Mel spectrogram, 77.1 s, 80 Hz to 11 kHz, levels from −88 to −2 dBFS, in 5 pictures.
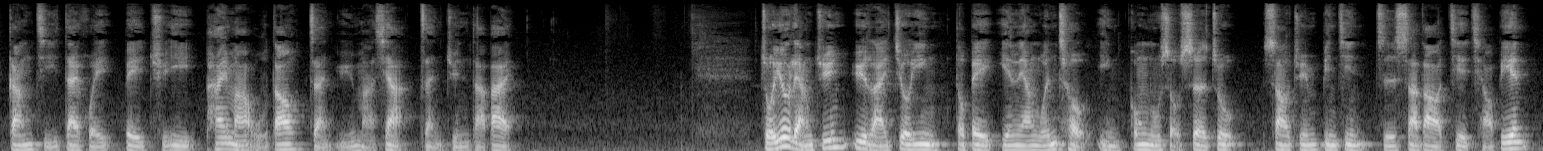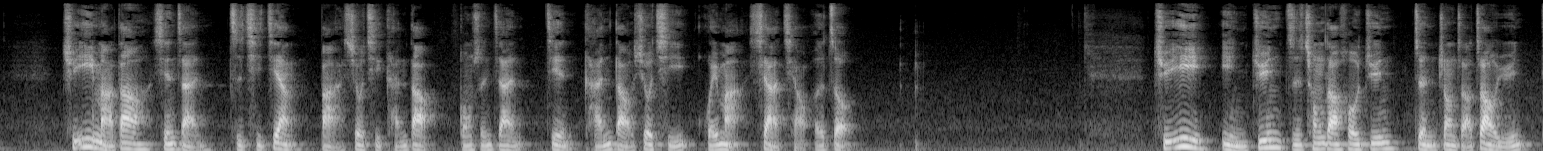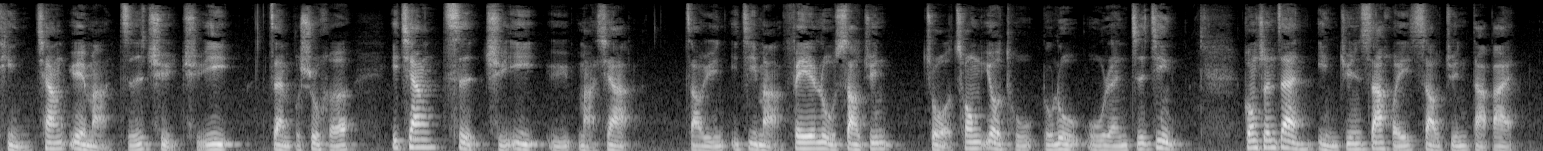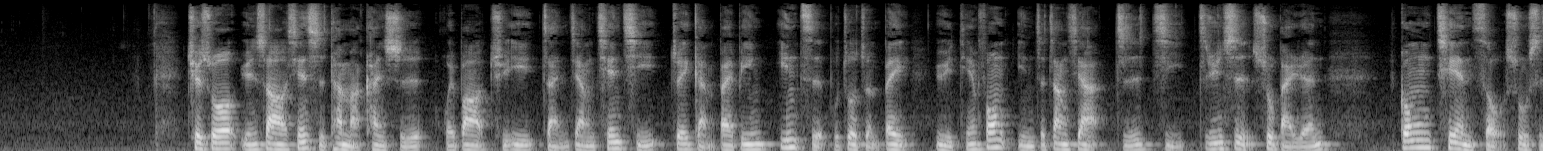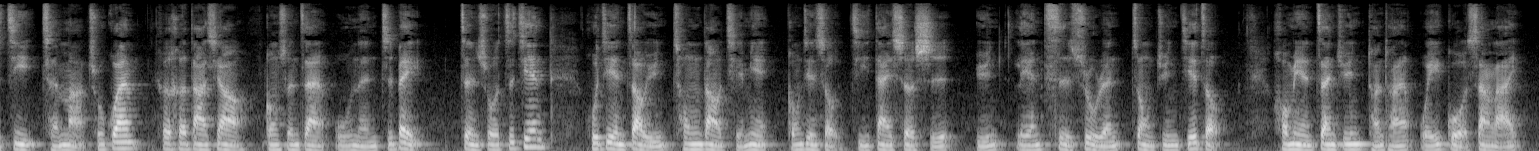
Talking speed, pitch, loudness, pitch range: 190 characters per minute, 110 Hz, -21 LUFS, 95-120 Hz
